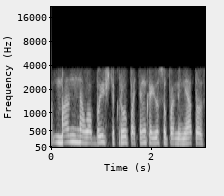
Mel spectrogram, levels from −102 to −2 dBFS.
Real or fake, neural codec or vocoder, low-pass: real; none; 3.6 kHz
